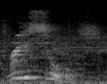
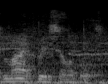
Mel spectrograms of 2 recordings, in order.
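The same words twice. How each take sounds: First: Three hit high and hard; stress on Three. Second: My stressed, the rest soft and low. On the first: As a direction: punch the word Three, then let it fall. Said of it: "Three syllables that don't hold the same amount". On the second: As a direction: lean on my, drop the rest. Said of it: "you know what my three syllables are". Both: Shown as a demonstration.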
